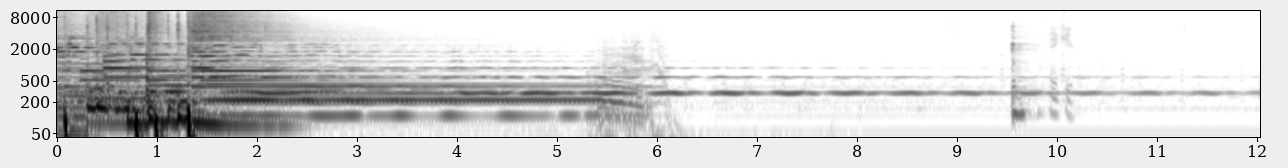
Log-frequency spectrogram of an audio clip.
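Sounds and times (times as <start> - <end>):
guitar string pluck: 0.0 - 6.4
band chord ringing out: 0.0 - 6.7
wavering electric guitar note: 0.0 - 11.6.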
